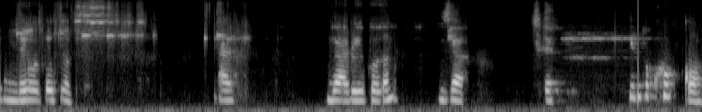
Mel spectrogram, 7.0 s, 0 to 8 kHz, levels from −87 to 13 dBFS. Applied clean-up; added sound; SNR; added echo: neural diffusion model UNIVERSE++.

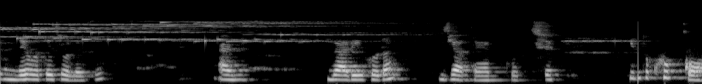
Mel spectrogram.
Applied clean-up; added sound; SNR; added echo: none; Chime; 14 dB; none.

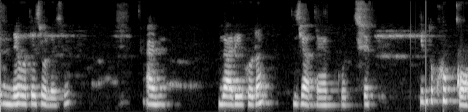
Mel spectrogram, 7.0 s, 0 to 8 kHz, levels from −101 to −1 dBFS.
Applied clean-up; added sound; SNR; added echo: none; none; none; none.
